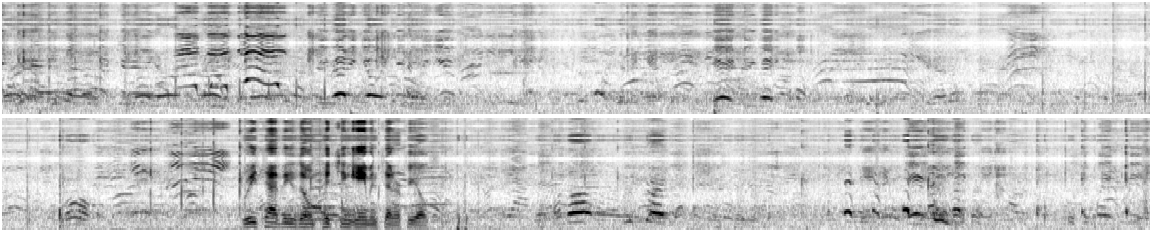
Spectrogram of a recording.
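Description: People in a crowd of spectators talk and call out outdoors.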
